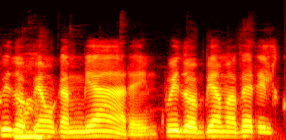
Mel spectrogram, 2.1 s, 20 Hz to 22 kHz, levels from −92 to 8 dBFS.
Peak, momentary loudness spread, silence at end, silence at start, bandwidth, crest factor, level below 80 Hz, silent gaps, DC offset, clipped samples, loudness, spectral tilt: 0 dBFS; 4 LU; 0.05 s; 0 s; 7 kHz; 12 dB; -48 dBFS; none; under 0.1%; under 0.1%; -12 LUFS; -7.5 dB/octave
